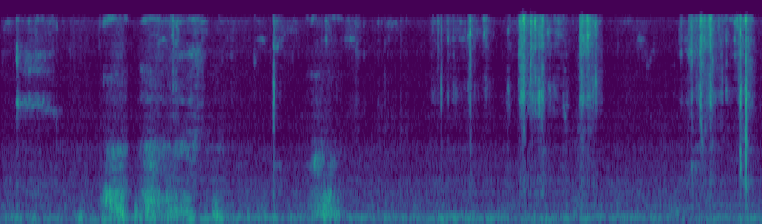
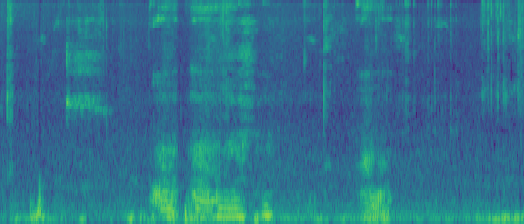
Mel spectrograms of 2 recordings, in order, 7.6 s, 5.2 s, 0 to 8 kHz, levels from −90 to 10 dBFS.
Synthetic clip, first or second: first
